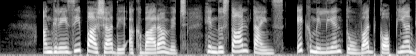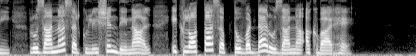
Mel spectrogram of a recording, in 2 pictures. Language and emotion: Punjabi, neutral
